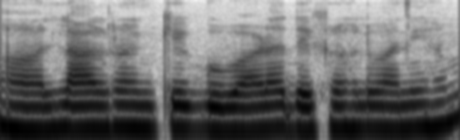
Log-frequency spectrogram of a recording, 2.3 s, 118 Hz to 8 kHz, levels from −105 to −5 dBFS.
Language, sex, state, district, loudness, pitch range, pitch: Bhojpuri, female, Uttar Pradesh, Ghazipur, -12 LUFS, 165-170 Hz, 170 Hz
